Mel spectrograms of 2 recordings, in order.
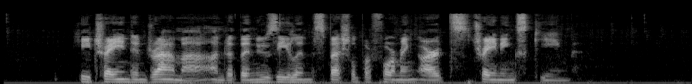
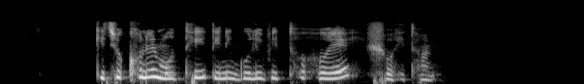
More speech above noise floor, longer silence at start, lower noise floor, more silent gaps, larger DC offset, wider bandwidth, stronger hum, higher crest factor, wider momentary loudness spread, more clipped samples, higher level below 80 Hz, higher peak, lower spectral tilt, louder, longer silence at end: second, 31 dB vs over 75 dB; second, 0.75 s vs 0.95 s; second, -55 dBFS vs under -90 dBFS; neither; neither; first, 11.5 kHz vs 7.8 kHz; neither; first, 24 dB vs 16 dB; second, 11 LU vs 18 LU; neither; second, -52 dBFS vs -46 dBFS; about the same, -2 dBFS vs 0 dBFS; second, -1 dB/octave vs -4.5 dB/octave; second, -21 LUFS vs -15 LUFS; second, 1.15 s vs 1.5 s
